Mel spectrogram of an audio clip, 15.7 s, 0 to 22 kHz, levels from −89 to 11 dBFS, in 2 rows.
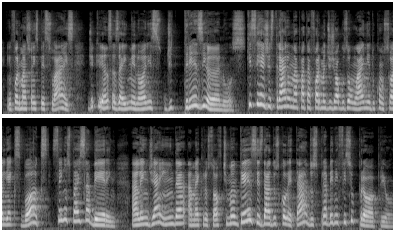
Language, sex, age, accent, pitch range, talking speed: Portuguese, female, 10-29, Brazilian, 190-240 Hz, 135 wpm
